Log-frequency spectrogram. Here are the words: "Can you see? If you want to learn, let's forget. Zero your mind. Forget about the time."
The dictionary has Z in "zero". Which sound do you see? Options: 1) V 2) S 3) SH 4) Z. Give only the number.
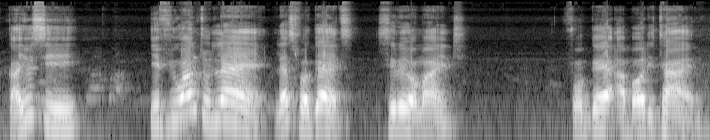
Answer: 2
